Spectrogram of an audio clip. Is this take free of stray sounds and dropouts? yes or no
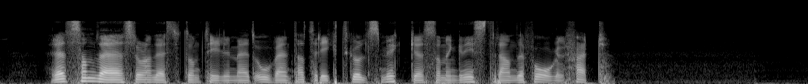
yes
